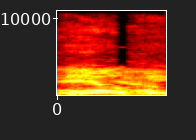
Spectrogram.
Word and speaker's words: Steve Aoki: So like the celebrity owners in this consist of like Steve Aoki. I think I said that right. Steve Yeah. Aoki. Aoki.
